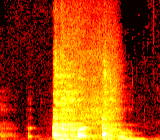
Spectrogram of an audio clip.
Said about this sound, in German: entschuldigen, falls man meinen Husten die ganze Zeit irgendwo auf der Aufnahme hört. Schneiden aber wir da raus.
